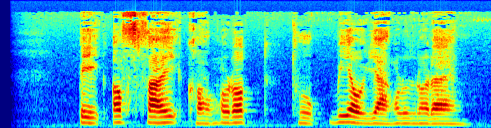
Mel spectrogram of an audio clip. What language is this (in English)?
Thai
